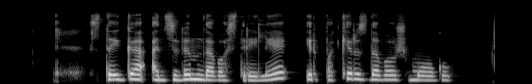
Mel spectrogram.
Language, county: Lithuanian, Vilnius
